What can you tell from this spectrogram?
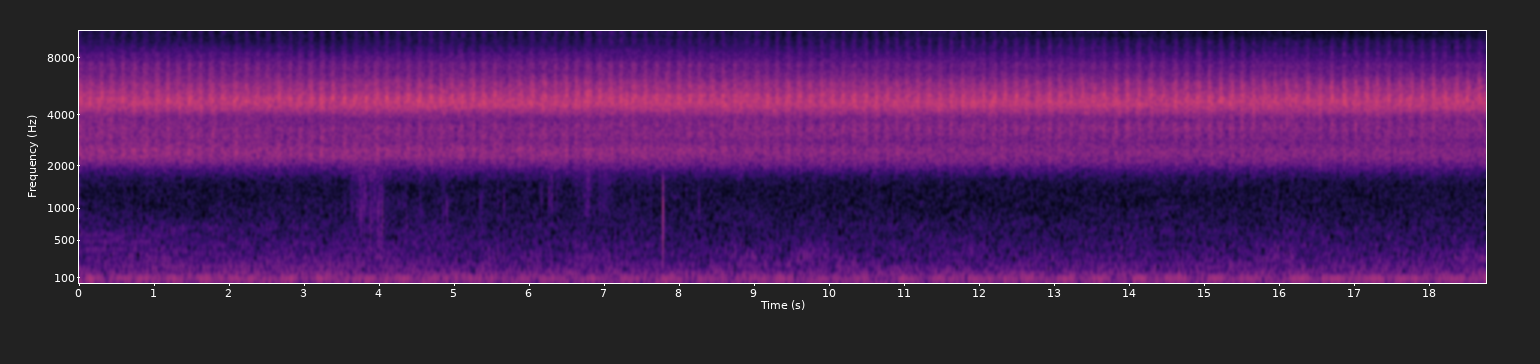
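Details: Forest cicadas in Croatia keep up a shrill, sizzling drone with rapid regular pulses, unchanging from start to finish; a few soft clicks appear early on beneath the buzz.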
